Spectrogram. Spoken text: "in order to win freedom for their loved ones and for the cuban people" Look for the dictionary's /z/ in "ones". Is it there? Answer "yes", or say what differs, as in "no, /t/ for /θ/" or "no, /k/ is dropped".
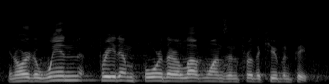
yes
